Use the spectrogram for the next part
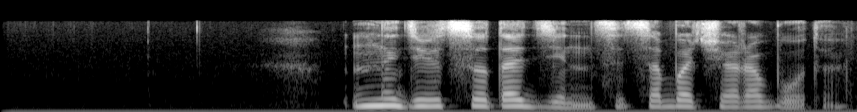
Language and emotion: Russian, neutral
